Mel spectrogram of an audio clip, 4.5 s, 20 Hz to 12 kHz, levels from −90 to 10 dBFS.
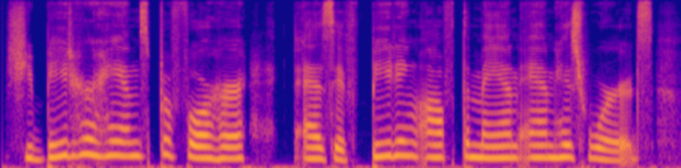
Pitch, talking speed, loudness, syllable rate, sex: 245 Hz, 200 wpm, -15 LUFS, 4.5 syllables/s, female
